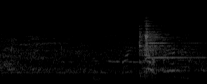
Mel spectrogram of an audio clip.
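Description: Quiet arena ambience in a pause of the ring announcement, with one sharp strike about one and a half seconds in that leaves a brief faint ring.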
